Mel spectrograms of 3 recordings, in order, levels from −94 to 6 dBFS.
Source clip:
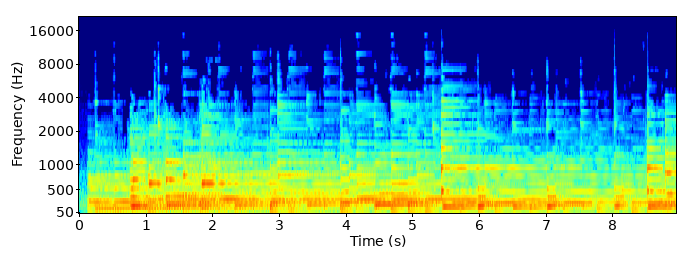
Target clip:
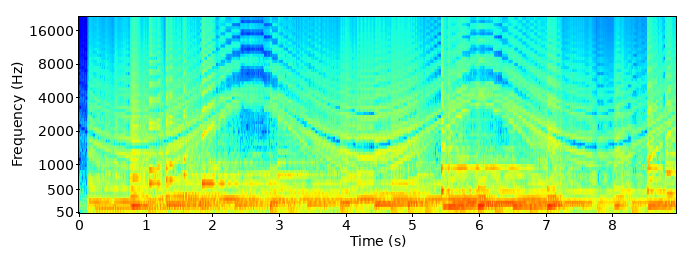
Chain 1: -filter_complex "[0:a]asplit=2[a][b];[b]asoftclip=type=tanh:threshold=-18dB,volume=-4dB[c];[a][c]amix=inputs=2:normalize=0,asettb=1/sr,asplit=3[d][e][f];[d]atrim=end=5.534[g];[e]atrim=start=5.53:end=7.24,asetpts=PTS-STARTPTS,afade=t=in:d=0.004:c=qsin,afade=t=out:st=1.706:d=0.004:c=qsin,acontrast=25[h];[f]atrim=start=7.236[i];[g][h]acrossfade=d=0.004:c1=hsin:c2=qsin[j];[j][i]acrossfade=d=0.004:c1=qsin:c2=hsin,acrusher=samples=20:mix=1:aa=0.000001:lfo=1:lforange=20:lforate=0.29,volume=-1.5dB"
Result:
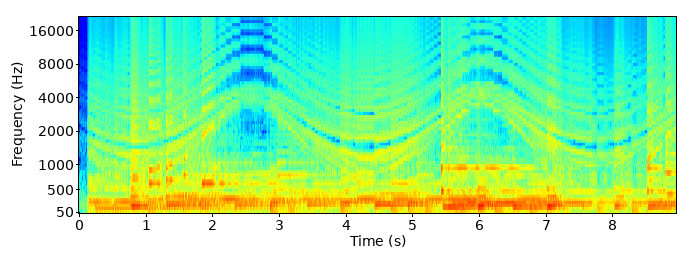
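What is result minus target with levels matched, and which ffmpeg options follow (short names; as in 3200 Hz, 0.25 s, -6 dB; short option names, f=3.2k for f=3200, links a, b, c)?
soft clip: distortion -5 dB
-filter_complex "[0:a]asplit=2[a][b];[b]asoftclip=type=tanh:threshold=-26dB,volume=-4dB[c];[a][c]amix=inputs=2:normalize=0,asettb=1/sr,asplit=3[d][e][f];[d]atrim=end=5.534[g];[e]atrim=start=5.53:end=7.24,asetpts=PTS-STARTPTS,afade=t=in:d=0.004:c=qsin,afade=t=out:st=1.706:d=0.004:c=qsin,acontrast=25[h];[f]atrim=start=7.236[i];[g][h]acrossfade=d=0.004:c1=hsin:c2=qsin[j];[j][i]acrossfade=d=0.004:c1=qsin:c2=hsin,acrusher=samples=20:mix=1:aa=0.000001:lfo=1:lforange=20:lforate=0.29,volume=-1.5dB"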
